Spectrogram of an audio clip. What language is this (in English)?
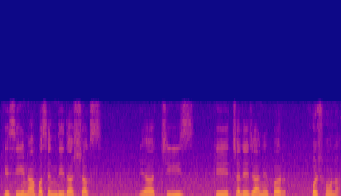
Urdu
